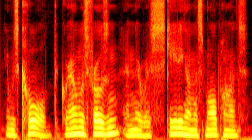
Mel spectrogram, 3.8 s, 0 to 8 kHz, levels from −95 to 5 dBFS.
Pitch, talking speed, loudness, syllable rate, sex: 120 Hz, 235 wpm, -15 LUFS, 5.0 syllables/s, male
